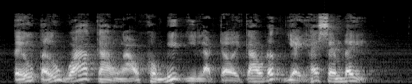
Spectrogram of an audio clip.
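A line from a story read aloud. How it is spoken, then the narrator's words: Furious roar. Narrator (Vietnamese): Như bị kích nộ, tả hữu nhị vị hộ pháp Thế Vị bật gầm lên giận dữ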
